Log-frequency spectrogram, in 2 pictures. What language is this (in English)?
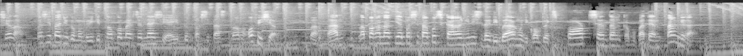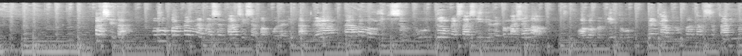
Indonesian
